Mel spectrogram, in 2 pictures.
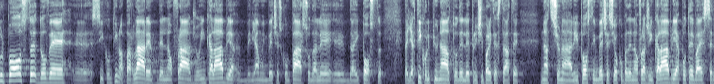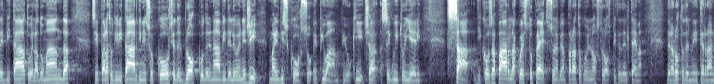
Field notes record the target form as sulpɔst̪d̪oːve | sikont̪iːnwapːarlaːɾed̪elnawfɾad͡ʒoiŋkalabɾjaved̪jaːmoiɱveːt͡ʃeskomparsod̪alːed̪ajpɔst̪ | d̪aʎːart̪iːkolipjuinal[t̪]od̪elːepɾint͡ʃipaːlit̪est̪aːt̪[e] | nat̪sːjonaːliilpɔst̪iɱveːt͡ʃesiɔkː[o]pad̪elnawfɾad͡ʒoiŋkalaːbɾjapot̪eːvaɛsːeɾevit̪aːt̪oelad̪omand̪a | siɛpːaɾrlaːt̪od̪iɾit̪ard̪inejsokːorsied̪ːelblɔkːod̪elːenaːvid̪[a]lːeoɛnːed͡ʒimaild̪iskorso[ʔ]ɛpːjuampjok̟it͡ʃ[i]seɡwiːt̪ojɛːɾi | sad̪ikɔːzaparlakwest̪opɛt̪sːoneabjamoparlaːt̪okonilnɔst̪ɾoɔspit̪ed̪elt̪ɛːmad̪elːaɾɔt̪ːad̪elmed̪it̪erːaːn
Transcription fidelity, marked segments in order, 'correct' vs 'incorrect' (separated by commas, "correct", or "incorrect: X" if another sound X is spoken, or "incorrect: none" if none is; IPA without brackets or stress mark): correct, correct, incorrect: u, incorrect: e, correct, incorrect: a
